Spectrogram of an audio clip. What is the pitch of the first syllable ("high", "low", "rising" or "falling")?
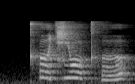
falling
